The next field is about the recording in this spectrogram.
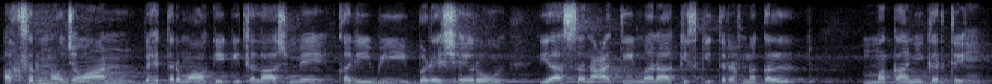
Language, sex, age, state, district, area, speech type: Urdu, male, 18-30, Uttar Pradesh, Balrampur, rural, spontaneous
